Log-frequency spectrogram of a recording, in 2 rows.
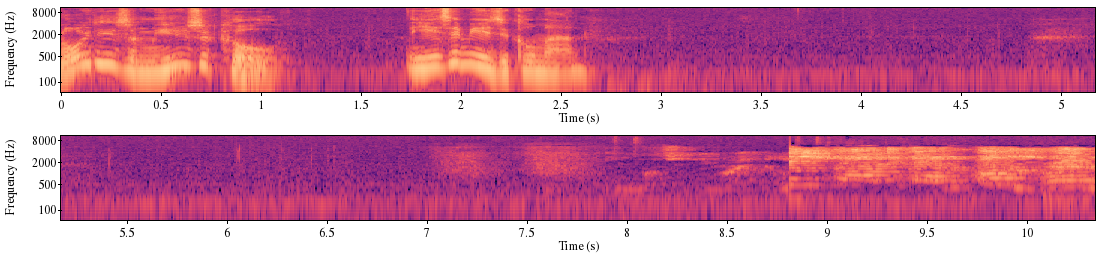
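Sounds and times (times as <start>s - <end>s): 
speech: 0.0s - 2.8s
crackly smothered jumble of sound on a phone line: 0.0s - 10.3s
muffled rustling on a pocket-dialled phone call: 2.7s - 8.3s.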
